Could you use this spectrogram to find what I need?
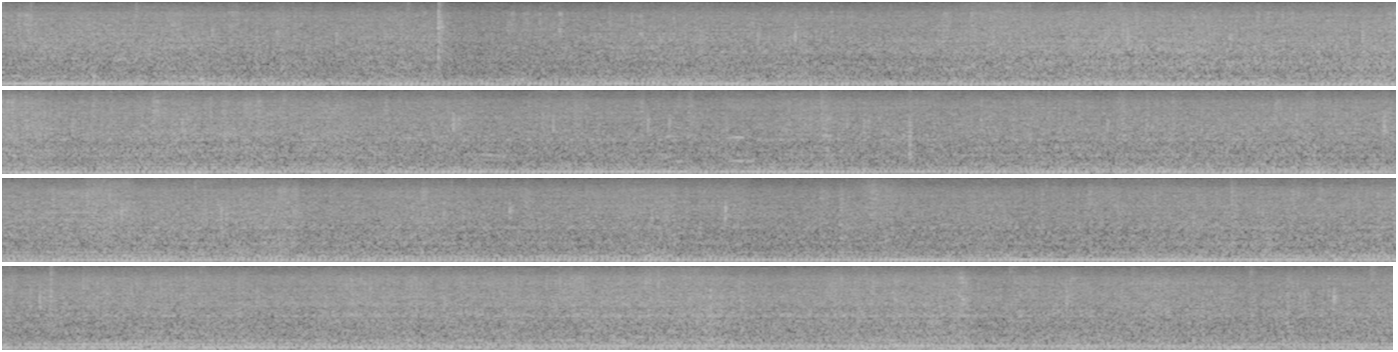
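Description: A vehicle engine hums steadily and low as it drives along.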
